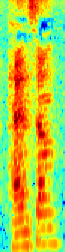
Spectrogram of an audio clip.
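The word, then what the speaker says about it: handsome: हैंडसम, आप डी को silent करते हैं।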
